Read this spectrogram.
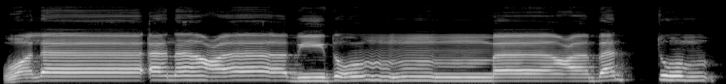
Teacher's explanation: دال اور تا دونوں اکٹھے آگے ہیں، تو آپ نے یہاں پہ تا پڑھنا ہے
